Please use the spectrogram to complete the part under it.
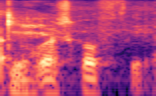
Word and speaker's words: Wachowski: Hur uttalar man deras efternamn? – Något sånt. Wachowski.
